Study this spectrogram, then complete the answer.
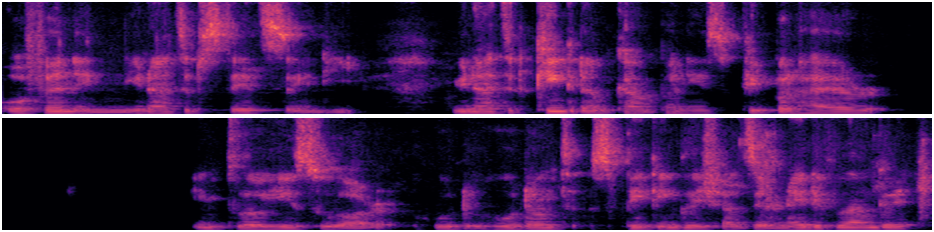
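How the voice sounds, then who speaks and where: In a strong non-native accent, a man with a fairly low pitch speaks at a moderate pace in a monotone, flat way, on a very clean recording with a silent background. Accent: heavy foreign. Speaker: student. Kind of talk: class presentation. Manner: halting.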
